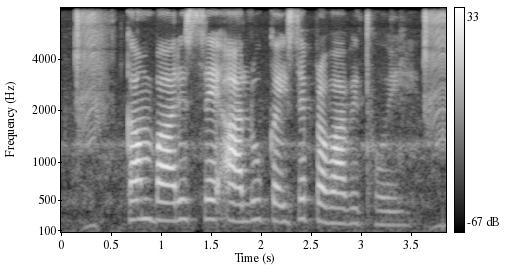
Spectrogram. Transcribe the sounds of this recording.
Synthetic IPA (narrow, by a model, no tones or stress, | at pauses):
kəmbaːɾɪsːeʔaːlukəisepɾəbʱaːʋɪt̪ɦoːiː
